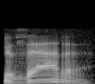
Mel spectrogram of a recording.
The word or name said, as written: Nevada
